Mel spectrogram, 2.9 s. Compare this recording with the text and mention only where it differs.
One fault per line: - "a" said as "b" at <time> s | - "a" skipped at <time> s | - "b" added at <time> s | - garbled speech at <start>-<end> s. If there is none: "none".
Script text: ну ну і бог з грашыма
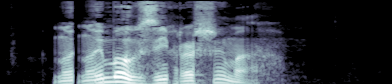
none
